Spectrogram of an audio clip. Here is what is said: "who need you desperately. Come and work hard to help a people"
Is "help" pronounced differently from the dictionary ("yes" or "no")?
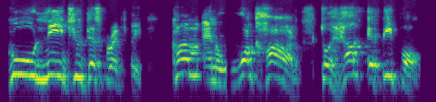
no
